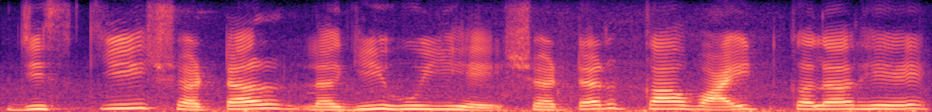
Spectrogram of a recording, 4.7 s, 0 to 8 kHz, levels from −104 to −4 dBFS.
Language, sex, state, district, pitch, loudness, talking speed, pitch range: Hindi, female, Madhya Pradesh, Dhar, 245 Hz, -15 LUFS, 130 wpm, 220-260 Hz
